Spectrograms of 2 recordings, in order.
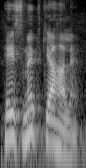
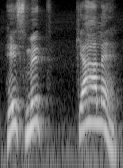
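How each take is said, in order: First: It sounds plain and neutral. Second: It sounds warm, rising, rapport-seeking.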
